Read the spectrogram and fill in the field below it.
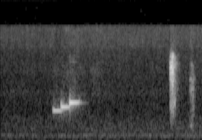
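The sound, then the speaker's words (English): A short electronic tone sounds, then after a pause two quick brighter beeps follow, like keys pressed on a telephone keypad, dialing a phone number in a Bray Wyatt video. Fairly faint, with no voices. “So in the midst of the crazy Bray Wyatt video is a phone number.”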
